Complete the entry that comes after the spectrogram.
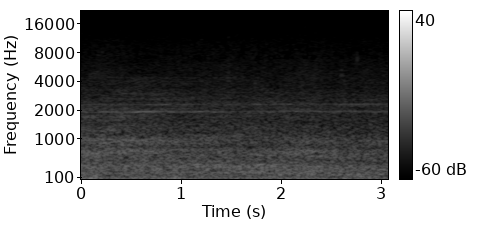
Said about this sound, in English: we've got an EasyJet arriving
